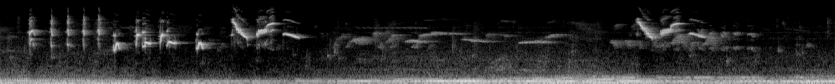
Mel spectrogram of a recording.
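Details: Orange-headed thrush in home training in North Bali: fast rattling series of sharp notes, then scratchy swooping phrases and softer warbles against a noticeable low rumbling background.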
